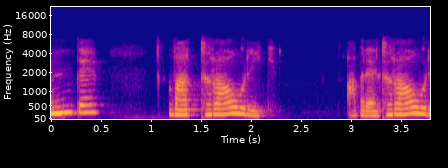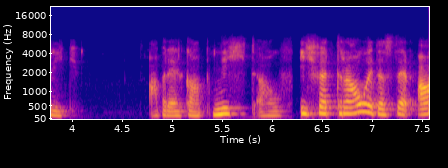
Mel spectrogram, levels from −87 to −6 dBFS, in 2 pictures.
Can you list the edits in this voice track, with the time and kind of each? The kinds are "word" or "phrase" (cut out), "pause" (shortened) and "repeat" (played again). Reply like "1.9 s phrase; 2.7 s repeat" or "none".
3.3 s repeat; 6.2 s pause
